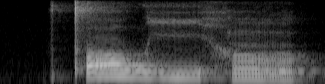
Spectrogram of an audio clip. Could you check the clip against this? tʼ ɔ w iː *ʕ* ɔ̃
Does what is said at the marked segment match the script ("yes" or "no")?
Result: no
